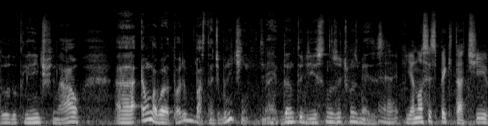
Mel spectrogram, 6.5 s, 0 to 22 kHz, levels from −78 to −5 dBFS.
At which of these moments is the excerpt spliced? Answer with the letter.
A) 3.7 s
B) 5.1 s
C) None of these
A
